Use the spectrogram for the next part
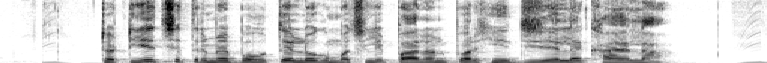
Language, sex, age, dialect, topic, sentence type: Bhojpuri, male, 18-24, Northern, agriculture, statement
